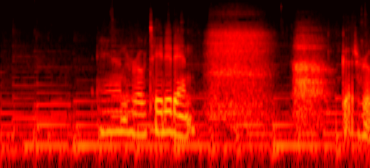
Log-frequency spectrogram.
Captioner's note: inhales and exhales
